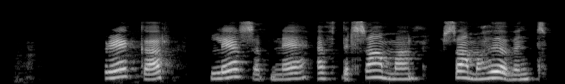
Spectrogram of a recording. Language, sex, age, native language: Icelandic, female, 9, Icelandic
